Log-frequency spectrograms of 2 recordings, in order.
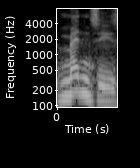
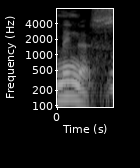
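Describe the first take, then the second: First: The name is said with its written z sound. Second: The name is said like Mingus, with no z. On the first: This is how the spelling suggests it sounds. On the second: This is how it is said in Scotland.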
